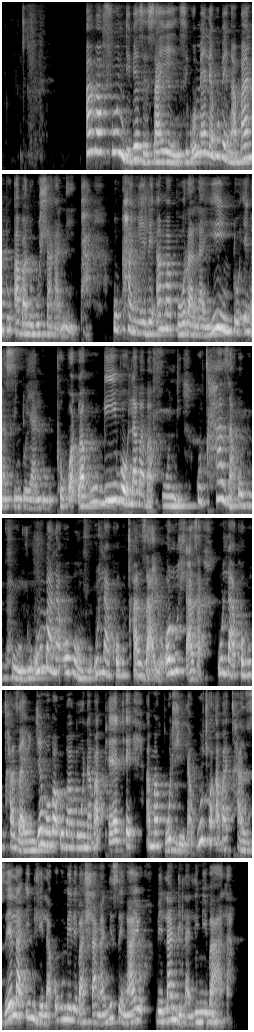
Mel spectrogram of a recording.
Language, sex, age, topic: North Ndebele, male, 36-49, education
